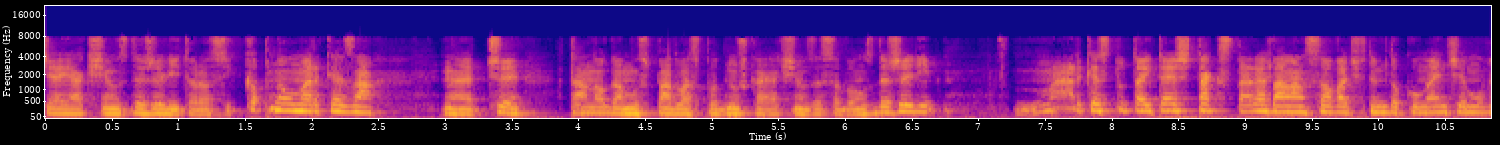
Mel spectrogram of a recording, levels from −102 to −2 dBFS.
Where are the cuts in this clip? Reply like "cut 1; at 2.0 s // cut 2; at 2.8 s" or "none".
cut 1; at 7.2 s // cut 2; at 9.2 s

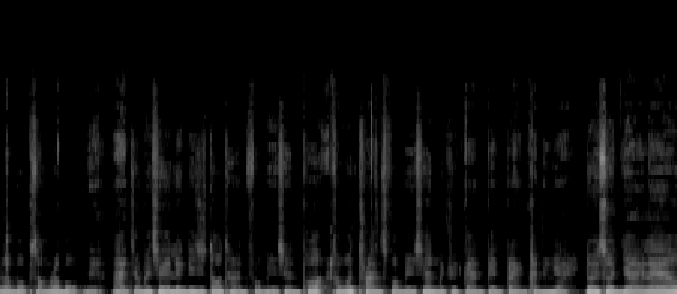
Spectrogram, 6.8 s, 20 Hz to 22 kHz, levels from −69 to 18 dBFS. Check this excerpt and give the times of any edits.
cut 1; at 1.1 s // cut 2; at 5.8 s

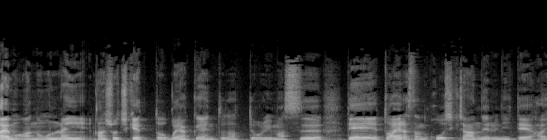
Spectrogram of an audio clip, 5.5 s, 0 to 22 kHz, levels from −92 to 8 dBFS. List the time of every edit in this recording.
cut 1; at 4.6 s

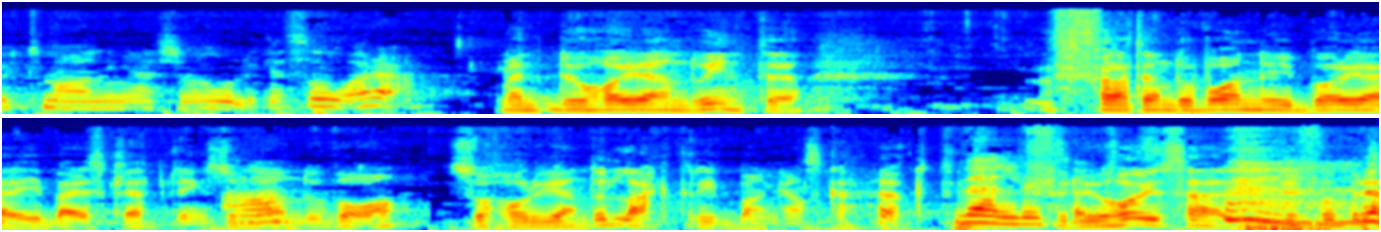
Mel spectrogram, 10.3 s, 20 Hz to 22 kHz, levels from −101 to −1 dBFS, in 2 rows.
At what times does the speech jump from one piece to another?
cut 1; at 2.0 s // cut 2; at 6.8 s

